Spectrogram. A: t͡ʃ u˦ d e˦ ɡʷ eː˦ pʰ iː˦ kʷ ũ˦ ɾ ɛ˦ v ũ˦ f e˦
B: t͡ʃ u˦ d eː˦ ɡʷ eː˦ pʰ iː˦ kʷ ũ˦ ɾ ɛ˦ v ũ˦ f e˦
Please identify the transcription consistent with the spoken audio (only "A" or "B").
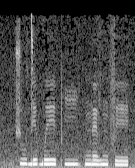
A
